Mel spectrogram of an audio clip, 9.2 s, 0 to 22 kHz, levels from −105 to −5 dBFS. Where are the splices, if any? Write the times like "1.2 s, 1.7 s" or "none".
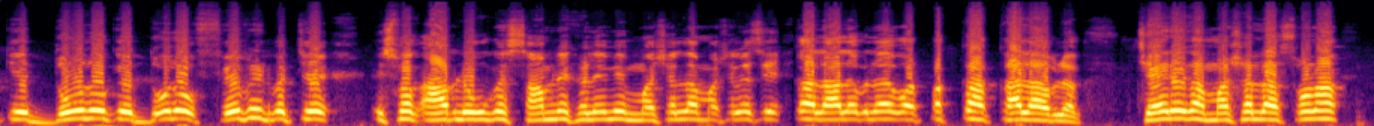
5.2 s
